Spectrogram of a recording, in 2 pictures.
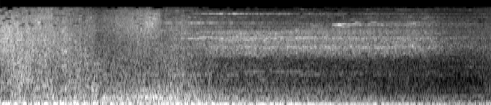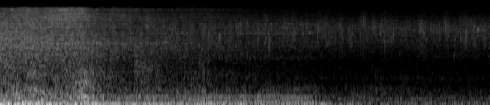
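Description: A triumphant game fanfare sounds loudly and slowly fades away.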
